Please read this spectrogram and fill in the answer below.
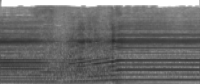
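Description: ROLI Seaboard playing a held synth chord. About half a second in, the notes slide smoothly up in pitch into a new chord, which then holds.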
